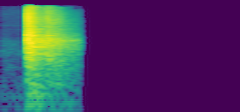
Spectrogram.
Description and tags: gun shoot
The sound of a gun being shot.
gun, shoot, shooting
